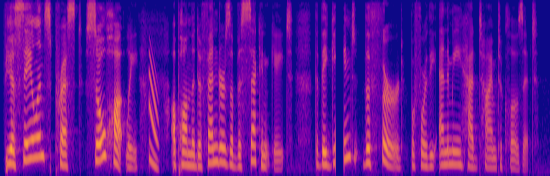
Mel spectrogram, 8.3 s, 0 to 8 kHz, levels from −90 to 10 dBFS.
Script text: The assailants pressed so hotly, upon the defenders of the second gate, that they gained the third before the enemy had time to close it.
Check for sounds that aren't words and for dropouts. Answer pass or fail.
fail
